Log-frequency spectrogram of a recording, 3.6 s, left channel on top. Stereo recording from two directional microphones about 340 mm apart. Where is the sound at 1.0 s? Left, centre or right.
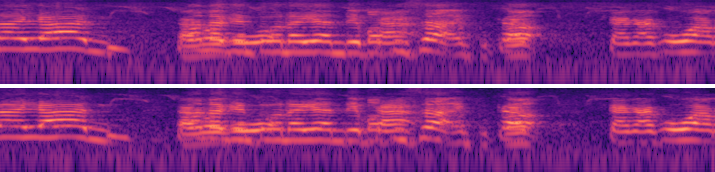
Centre.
